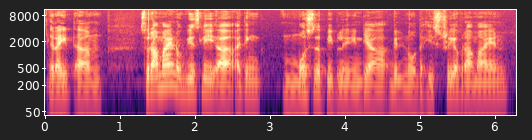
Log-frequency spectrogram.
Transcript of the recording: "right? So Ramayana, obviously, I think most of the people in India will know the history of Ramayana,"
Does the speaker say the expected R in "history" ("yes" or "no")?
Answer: yes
